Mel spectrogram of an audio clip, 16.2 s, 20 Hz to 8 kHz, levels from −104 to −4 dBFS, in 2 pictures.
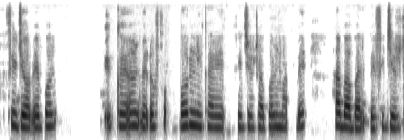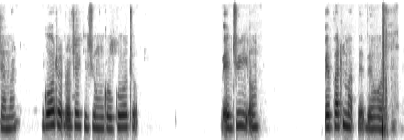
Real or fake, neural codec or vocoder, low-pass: real; none; 7.2 kHz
